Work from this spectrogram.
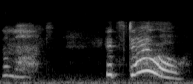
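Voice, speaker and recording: A woman's voice: very high voice, big pitch swings, slow pace, a bit bright, highs cut off, heavily acted. A woman playing an anxious young female companion in old-time radio drama, with a melodramatic delivery. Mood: alarmed. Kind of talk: 1940s radio drama acting.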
